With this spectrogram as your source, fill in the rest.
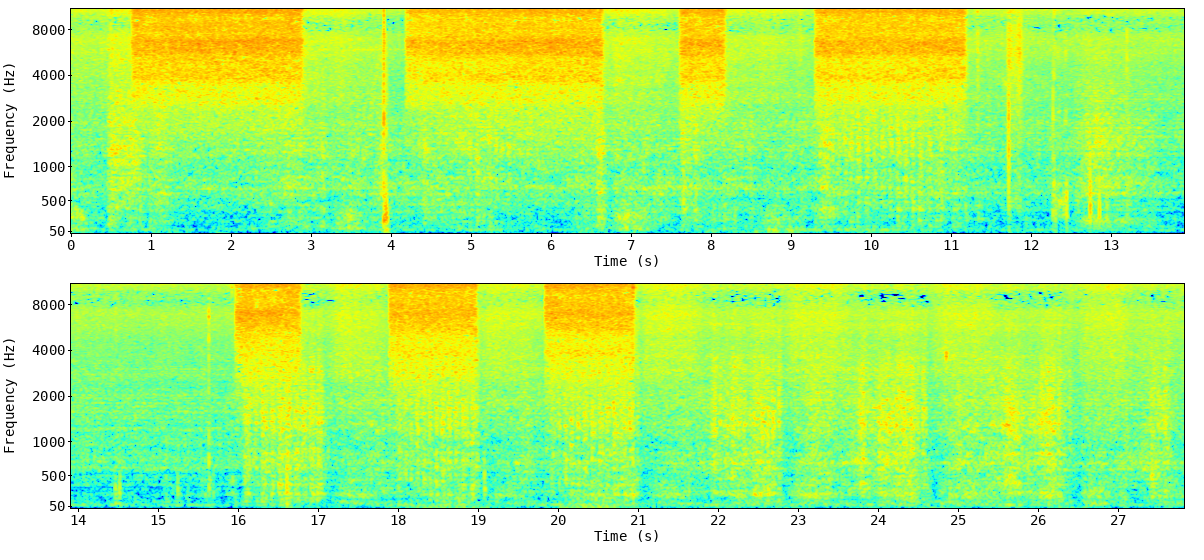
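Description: A carpet cleaning wand sucks water from carpet with a loud, steady hiss that comes and goes with each stroke.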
